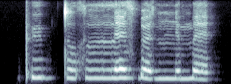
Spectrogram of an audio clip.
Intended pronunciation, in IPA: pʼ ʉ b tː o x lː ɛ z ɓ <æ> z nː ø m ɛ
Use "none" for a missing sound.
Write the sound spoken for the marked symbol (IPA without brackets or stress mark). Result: œ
